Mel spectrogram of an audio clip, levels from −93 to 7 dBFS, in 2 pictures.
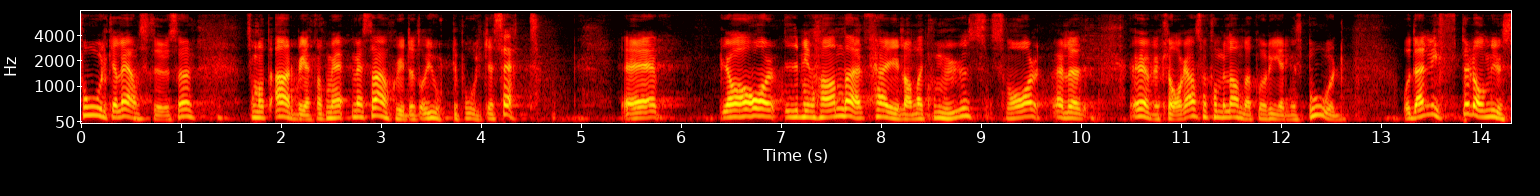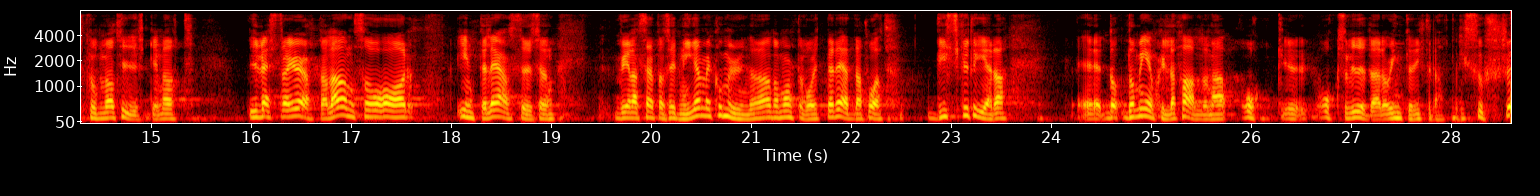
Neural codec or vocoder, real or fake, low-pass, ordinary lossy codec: codec, 44.1 kHz, 3.4 kbps, Pupu-Codec; fake; 7.2 kHz; none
